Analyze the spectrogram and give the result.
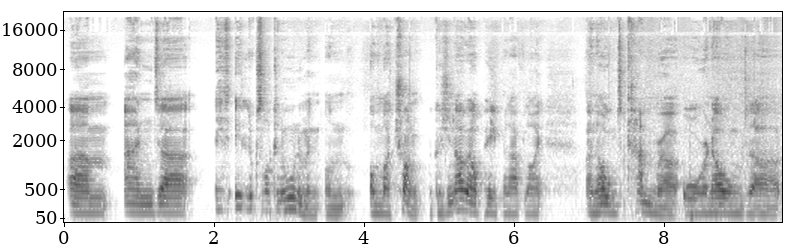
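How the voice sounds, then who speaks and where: A mid-range, warm male voice with a southern English accent. He's casually vlogging about his CB radio hobby, unscripted and chatty, with plenty of informal British slang.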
